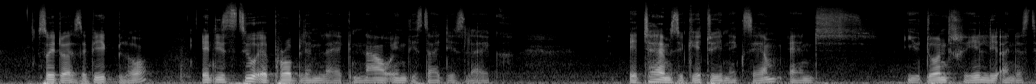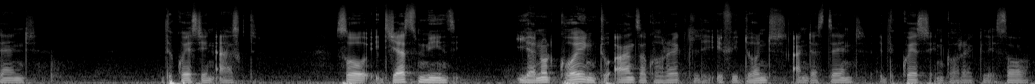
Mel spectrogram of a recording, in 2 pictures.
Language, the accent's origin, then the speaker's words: English; Zimbabwe; I come from Zimbabwe, in the southern part of Africa.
